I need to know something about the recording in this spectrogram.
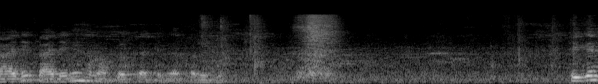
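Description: Newspaper rustles as hands smooth it flat.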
